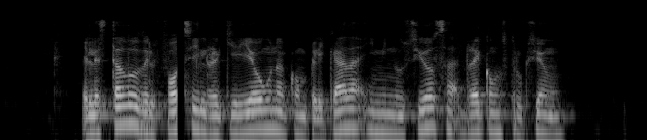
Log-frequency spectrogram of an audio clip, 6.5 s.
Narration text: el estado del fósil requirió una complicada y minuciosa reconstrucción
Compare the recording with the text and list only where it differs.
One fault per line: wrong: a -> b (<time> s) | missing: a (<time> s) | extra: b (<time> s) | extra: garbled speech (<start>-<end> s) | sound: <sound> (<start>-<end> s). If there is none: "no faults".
sound: dropout (1.8-1.8 s)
